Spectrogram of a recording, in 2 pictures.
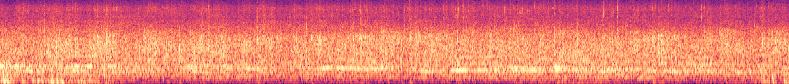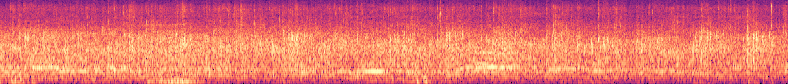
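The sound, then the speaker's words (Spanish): A worship audience claps hands steadily and continuously to praise the Lord, a dense, sustained wash of applause, with faint voices mixed underneath. “Vamos a dar palmas al Señor y vamos a gritar que Jesús venga a este lugar.”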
